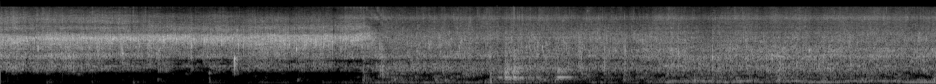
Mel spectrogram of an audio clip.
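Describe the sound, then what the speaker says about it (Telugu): Chopped onions tossed into a hot pan of oil for pongal, a loud steady sizzle whose tone shifts as they land, then a constant close frying crackle. "ఇప్పుడు ఉల్లిపాయలు వేసేద్దాం."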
